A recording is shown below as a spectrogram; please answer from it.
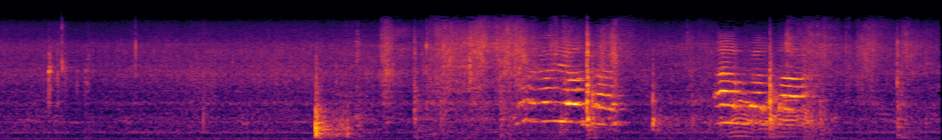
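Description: A medium-large onion fries in oil for a homemade stew, a light sizzle punctuated by stirring clatter, with children's voices rising in the background partway through.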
